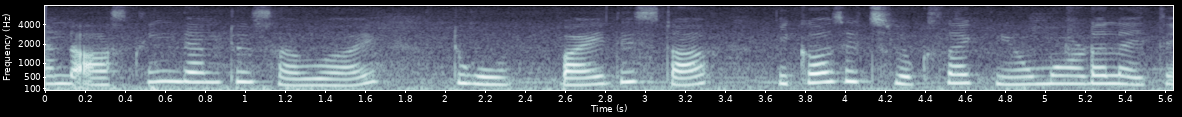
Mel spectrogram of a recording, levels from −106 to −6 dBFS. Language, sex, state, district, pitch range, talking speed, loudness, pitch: English, female, Chandigarh, Chandigarh, 260-330 Hz, 190 wpm, -18 LUFS, 285 Hz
